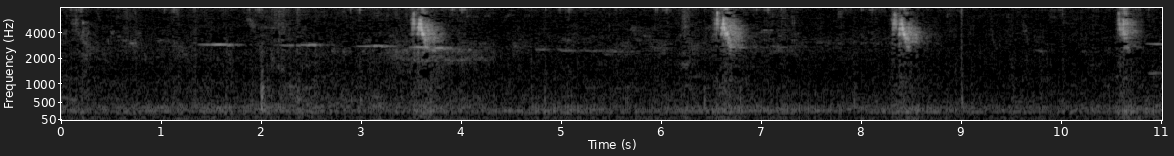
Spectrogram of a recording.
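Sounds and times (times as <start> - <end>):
bird calling: 1.2 - 4.2.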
